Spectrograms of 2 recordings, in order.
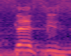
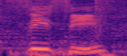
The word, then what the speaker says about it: Ceci: So let's pronounce Ceci's name correctly, all right? So Shane, it's Ceci. Ceci. Yeah, simple. Now, it's not Cece, okay? It's not soliloquy, okay?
